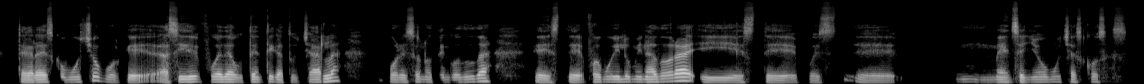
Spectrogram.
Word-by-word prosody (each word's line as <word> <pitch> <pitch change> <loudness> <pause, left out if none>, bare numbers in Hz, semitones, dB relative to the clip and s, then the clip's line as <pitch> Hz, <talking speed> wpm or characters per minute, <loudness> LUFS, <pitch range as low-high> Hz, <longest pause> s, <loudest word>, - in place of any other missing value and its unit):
te - - -1
agradezco 110 +2 +3
mucho, 115 +11 -1
porque 105 -3 -1
así 120 +1 +4
fue 120 -1 +2
de 120 - +6
auténtica 115 +1 0
tu 105 - -12
charla. 130 - +2 0.5
Por 110 -1 -1
eso 105 +3 -1
no 115 -1 -6
tengo 110 0 -6
duda. 140 +6 +2 0.4
Este, 105 +1 0
fue 115 - 0
muy 120 0 +1
iluminadora 125 +8 +5
y, 105 -2 -1
este 100 0 -3
pues, 95 -2 -7 0.2
eh, 100 -4 -5 0.6
mm, 115 -3 -15
me 110 -1 0
enseñó 110 +2 0
muchas 115 -1 -5
cosas. 120 -2 -7
115 Hz, 145 wpm, -24 LUFS, 105-120 Hz, 0.6 s, de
